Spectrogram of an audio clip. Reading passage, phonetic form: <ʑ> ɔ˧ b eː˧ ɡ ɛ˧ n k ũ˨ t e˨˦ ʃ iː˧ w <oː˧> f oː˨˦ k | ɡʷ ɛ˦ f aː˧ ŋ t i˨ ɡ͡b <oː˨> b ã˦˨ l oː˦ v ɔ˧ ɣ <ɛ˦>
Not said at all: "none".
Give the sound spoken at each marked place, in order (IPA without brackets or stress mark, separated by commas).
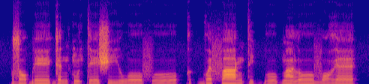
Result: z, oː˧, oː˨, ɛ˦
